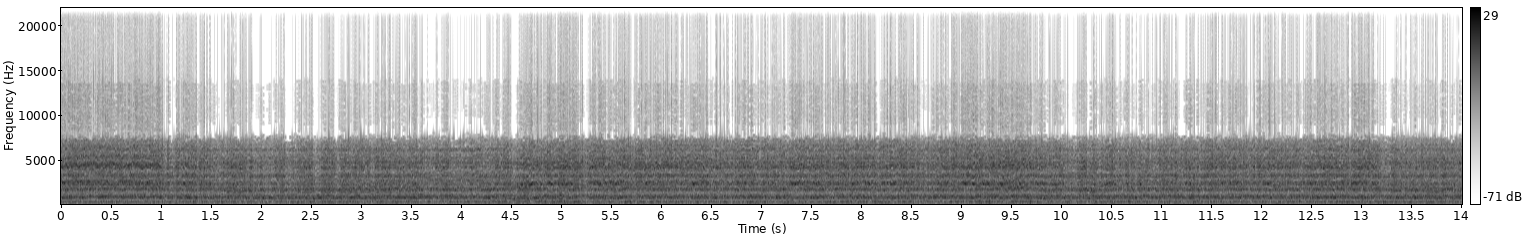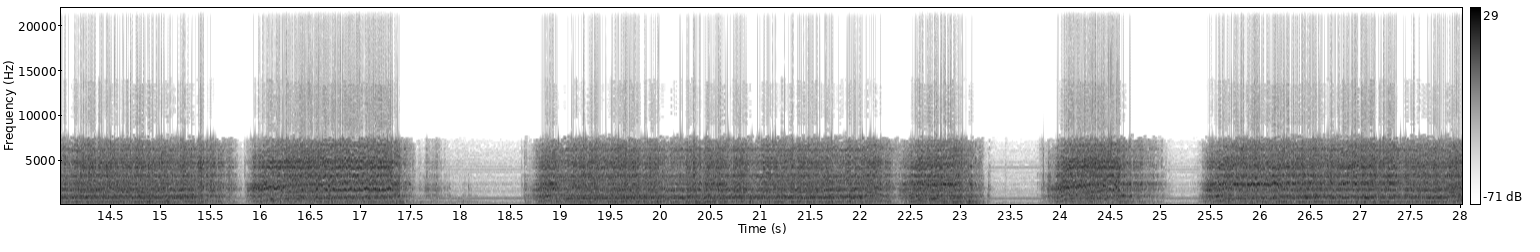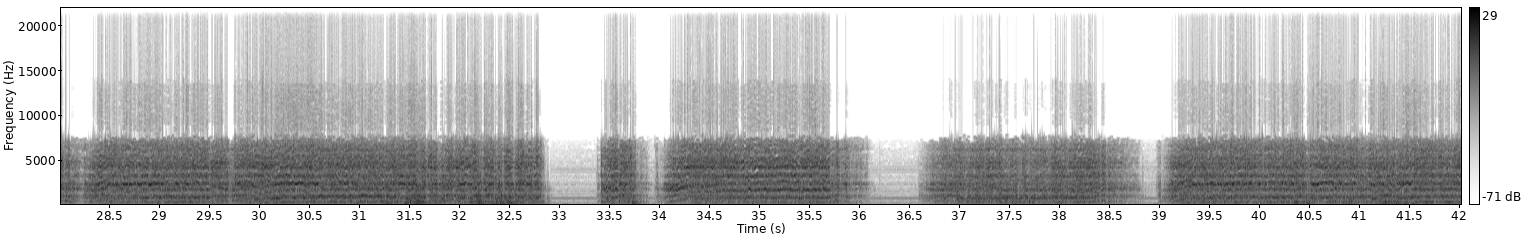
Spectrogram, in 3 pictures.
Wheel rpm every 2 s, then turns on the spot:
220, 210, 220, 230, 230, 230, 220, 180, 130, 90, 200, 100, 80, 210, 180, 220, 130, 150, 100, 140, 230.
none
